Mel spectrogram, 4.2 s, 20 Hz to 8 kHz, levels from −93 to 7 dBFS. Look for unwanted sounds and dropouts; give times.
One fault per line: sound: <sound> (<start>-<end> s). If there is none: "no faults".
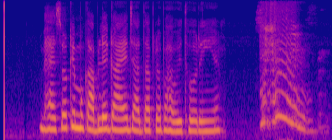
sound: throat clearing (3.2-4.1 s)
